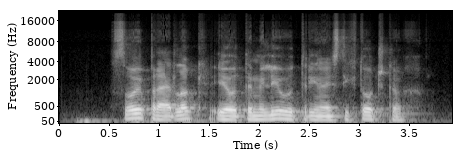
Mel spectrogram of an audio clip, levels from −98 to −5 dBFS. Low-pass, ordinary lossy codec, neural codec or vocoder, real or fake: 19.8 kHz; Opus, 16 kbps; autoencoder, 48 kHz, 128 numbers a frame, DAC-VAE, trained on Japanese speech; fake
